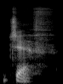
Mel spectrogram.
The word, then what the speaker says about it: GIF: there are plenty of gifs that pay tribute to their inventor perhaps even better you can heed his unequivocal advice and pronounce it jiff instead of gif that is friday's edition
